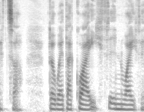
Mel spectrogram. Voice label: "gwaith", Welsh

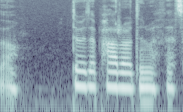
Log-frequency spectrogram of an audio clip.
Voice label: "parod", Welsh

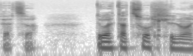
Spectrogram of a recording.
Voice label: "twll", Welsh

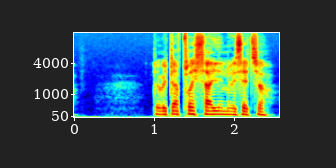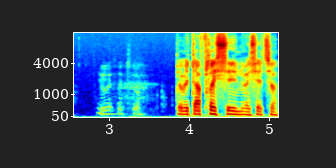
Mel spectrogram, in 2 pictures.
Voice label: "plethu", Welsh

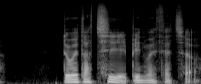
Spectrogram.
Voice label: "tyb", Welsh

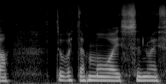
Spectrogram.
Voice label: "moes", Welsh

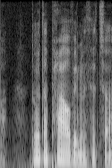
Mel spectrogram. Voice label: "prawf", Welsh

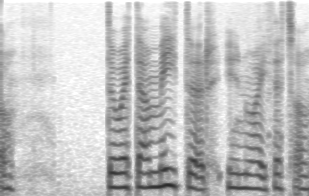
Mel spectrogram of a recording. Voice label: "meidr", welsh

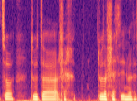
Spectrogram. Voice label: "llethu", Welsh

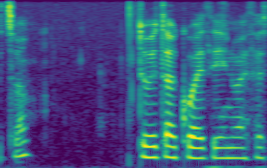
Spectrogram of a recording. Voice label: "gweddu", Welsh

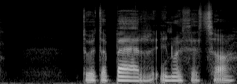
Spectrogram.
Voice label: "ber", Welsh

